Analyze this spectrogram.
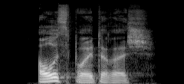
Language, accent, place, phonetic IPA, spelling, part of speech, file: German, Germany, Berlin, [ˈaʊ̯sˌbɔɪ̯təʁɪʃ], ausbeuterisch, adjective, De-ausbeuterisch.ogg
- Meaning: exploitative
